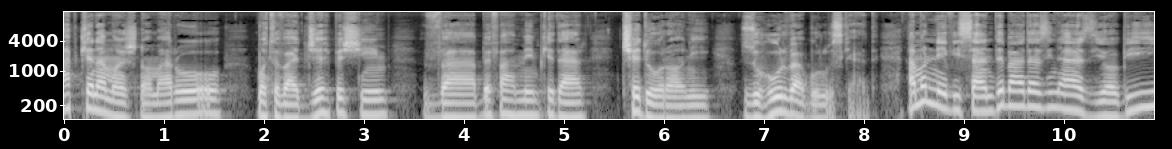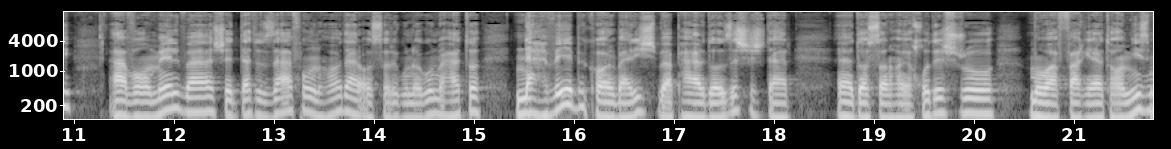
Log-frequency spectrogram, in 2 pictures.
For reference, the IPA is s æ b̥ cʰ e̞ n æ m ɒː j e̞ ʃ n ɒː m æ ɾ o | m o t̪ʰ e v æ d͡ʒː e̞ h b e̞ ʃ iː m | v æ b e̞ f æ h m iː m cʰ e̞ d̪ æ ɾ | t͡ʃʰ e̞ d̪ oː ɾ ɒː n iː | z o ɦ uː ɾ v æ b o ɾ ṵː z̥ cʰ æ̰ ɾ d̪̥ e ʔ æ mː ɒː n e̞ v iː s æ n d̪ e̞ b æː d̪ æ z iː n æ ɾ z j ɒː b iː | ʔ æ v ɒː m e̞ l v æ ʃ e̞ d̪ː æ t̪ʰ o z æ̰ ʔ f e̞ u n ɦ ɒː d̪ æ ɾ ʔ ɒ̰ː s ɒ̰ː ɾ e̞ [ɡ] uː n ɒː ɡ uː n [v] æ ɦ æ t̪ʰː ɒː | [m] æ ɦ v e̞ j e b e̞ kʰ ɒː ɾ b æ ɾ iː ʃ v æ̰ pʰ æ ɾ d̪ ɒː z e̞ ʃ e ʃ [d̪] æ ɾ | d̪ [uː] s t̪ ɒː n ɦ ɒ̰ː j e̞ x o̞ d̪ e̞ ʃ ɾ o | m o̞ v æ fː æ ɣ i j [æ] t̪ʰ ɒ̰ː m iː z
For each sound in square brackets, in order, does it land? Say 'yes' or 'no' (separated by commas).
yes, yes, no, yes, no, yes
